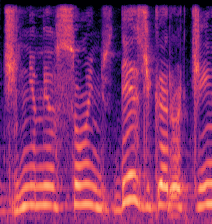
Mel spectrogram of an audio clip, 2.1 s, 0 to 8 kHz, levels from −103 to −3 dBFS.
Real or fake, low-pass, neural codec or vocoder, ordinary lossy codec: fake; 7.2 kHz; codec, 16 kHz, 16 kbps, FreqCodec, larger model; none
